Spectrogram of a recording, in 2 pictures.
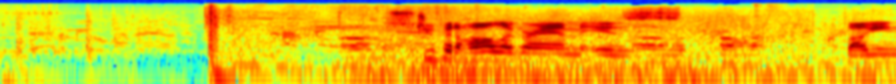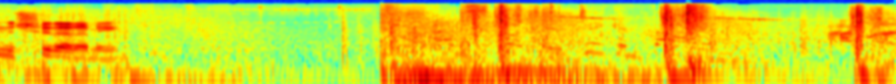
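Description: Gunshots crack loudly in a video game.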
